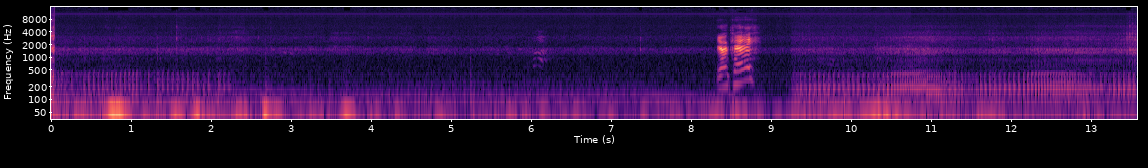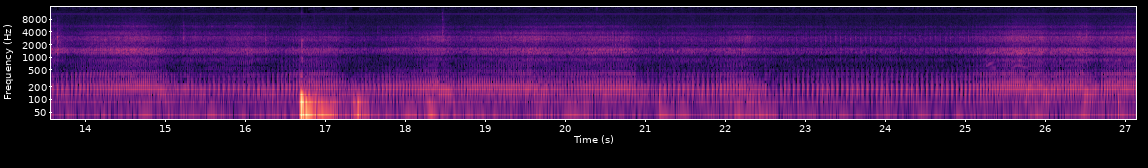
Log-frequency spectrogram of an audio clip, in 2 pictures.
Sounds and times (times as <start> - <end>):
Speech: 8.3 - 8.9.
